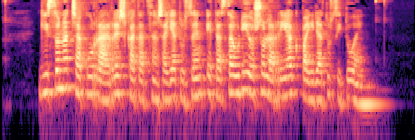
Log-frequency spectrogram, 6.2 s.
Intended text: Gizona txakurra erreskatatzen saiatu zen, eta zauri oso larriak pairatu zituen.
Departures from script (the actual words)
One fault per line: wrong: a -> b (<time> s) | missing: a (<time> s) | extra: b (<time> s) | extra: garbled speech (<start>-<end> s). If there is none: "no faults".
no faults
